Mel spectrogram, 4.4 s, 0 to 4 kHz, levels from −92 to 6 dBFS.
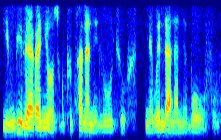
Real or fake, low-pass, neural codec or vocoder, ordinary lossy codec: real; 3.6 kHz; none; none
